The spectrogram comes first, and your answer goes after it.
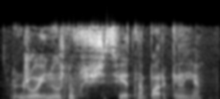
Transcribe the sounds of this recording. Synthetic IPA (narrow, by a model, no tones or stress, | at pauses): dʐoɪnuʐnəfklʲʉ̥t͡ɕt͡ɕi̥tʲsvʲeɛt̪nɐpa̰rkʲɪnɣʲɪ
